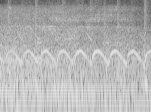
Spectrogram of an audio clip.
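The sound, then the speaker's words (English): An ambulance siren blares loud in a fast, repeating yelp, rising and falling several times, over a low rumble of street traffic, as the ambulance races past on a city street. “On a city street, we see an ambulance race past”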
